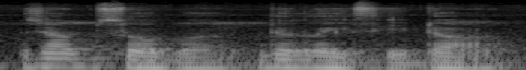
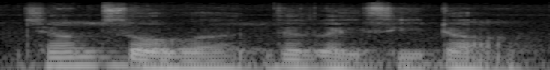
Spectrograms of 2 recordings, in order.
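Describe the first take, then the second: No difference in how they are said.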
